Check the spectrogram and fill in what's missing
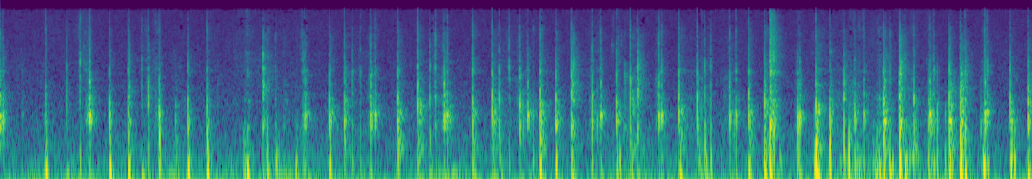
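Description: Long red-painted nails tap and scratch a small, hollow, round blue and clear plastic tub full of cotton swabs. A rapid, steady stream of short, dry clicks and scratchy ticks runs throughout, with a low, hollow thud under each tap and almost no ring after each one.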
